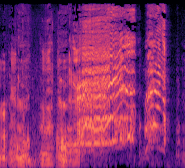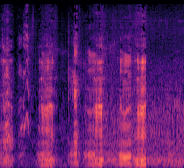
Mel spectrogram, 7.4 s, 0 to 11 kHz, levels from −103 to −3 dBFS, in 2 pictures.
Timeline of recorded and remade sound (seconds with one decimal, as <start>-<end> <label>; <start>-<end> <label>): 0.0-0.5 recorded; 0.5-1.0 remade; 1.0-4.2 recorded; 4.2-7.4 remade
